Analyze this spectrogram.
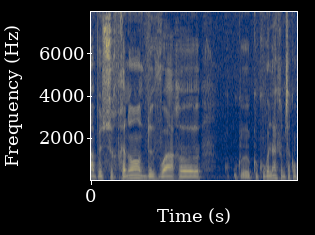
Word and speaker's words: Cucurella: C'est vrai, et en même temps, est-ce que c'est pas un peu surprenant de voir Cucurella, comme ça qu'on prononce, Cucurella, oui, dans le 3 défensif.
